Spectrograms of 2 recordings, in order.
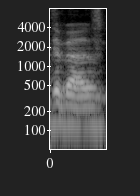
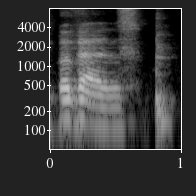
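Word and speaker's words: Bevis: You and Soraya, I hope I pronounced her last name right, Devez, or Bevez, not Devez, Bevez. Soraya Bevez, aka Paige.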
